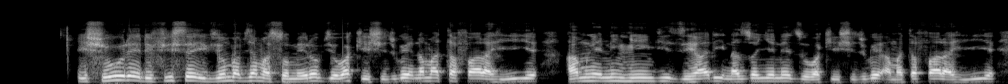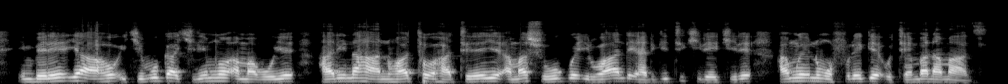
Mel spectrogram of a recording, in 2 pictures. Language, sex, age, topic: Rundi, male, 25-35, education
